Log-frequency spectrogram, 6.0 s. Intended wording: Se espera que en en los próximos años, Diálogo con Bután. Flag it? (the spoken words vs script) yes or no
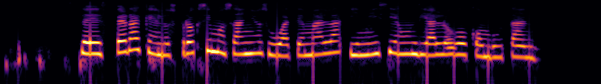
yes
